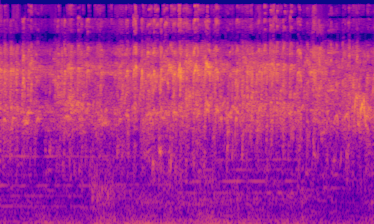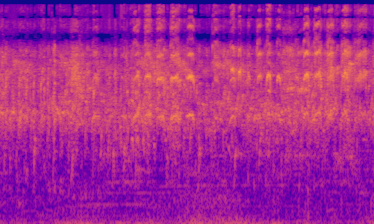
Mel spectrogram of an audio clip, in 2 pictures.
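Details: A group of pet budgies keeps up unbroken high twittering and squeaky warbling, overlapping voices forming a dense chorus with a few sharper chirps standing out.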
